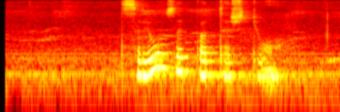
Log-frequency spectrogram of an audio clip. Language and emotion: Russian, sad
